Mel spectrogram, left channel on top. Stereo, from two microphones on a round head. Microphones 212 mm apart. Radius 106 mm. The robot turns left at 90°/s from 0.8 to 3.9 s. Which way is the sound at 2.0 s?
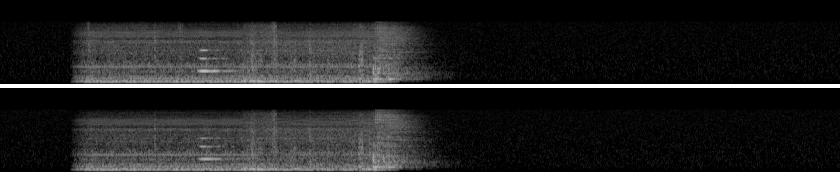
35° left (ahead or behind).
